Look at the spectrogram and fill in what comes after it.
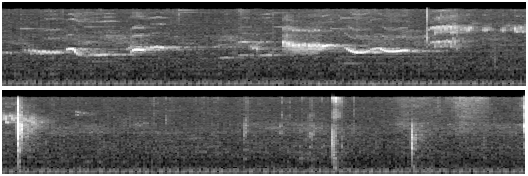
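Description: A bird chirping and warbling for about two seconds, then one sharp click, the loudest sound, and a couple of fainter clicks later, over a steady low hum.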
